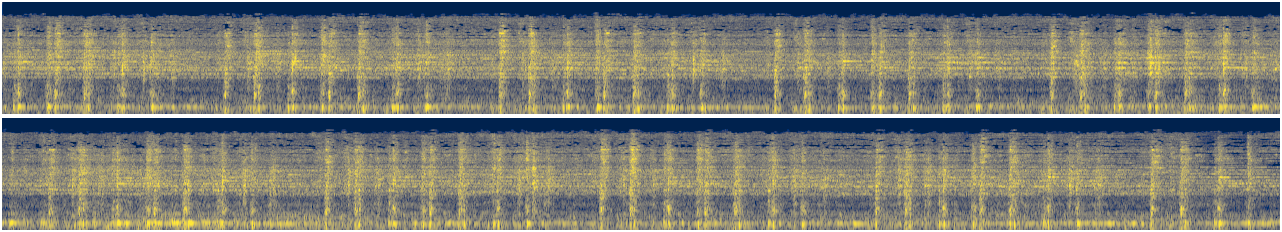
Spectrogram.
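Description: A train running past at speed, its wheels clattering over rail joints in a fast, even rhythm over a steady rumble.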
